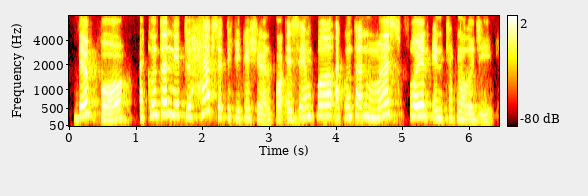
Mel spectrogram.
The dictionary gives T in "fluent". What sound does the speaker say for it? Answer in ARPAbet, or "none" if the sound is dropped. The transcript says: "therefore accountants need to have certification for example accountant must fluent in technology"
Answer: none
